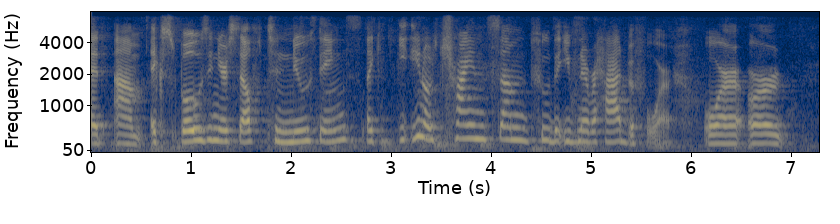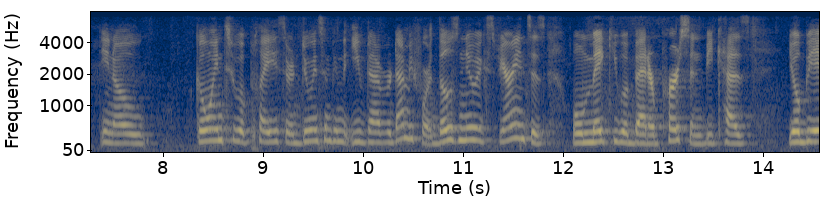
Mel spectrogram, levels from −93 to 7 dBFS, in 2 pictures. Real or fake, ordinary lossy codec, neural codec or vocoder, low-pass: real; Opus, 64 kbps; none; 7.2 kHz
